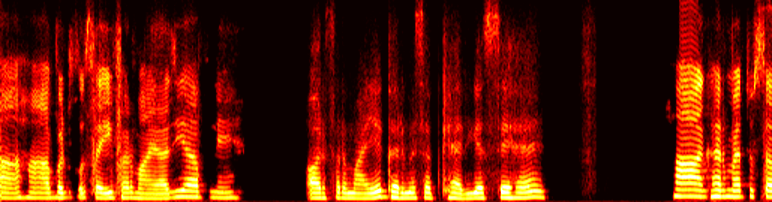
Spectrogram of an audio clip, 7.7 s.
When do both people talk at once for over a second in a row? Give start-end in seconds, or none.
none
